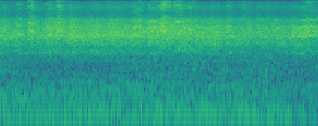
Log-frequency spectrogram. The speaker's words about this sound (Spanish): pues aquí cada tarde llegan miles de estas aves como piuichos y golondrinas a apoderarse de los frondosos árboles que se encuentran rodeando el lugar. Su sonido es mágico, parecen dirigidas como en una orquesta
